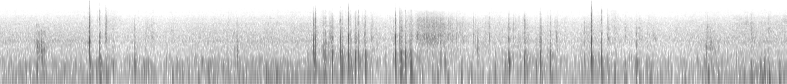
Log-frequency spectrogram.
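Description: Aerial fireworks going off: a string of sharp bangs and pops, thickest about three to four seconds in, with a short crackling stretch just after, over a steady low rumble.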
